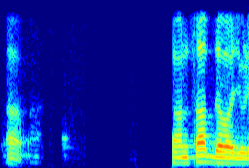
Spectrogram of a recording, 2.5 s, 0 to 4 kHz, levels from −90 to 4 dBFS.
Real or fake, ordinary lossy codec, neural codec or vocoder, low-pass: real; none; none; 3.6 kHz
